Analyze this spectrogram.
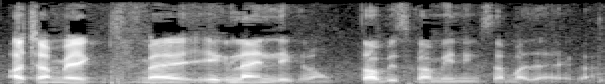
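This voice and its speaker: A man's voice: fairly low pitch, fast talker, muffled recording, a little hiss or hum. A man teaching a class, mixing Hindi and English, often stopping to question his students. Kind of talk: classroom lecture.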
